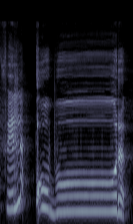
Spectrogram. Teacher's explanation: قاف حروف مستعلیہ میں سے ہے، دو نقطوں والا قاف ہے، موٹا پڑھنا ہے. فل قبور واو ساکن سے پہلے پیش آ رہی ہے تو واو مدہ کرنا ہے.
